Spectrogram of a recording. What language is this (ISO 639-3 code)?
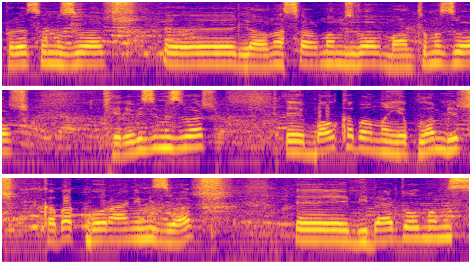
tur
